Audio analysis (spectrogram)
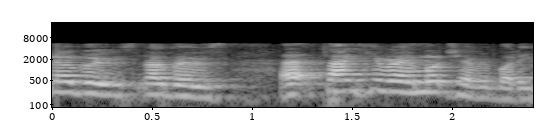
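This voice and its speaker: In a room with audible echo, a man with a Birmingham accent talks very fast in a high pitch with lively intonation. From Birmingham, England. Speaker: amateur stand-up comedian. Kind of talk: stand-up. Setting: stage with audience.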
